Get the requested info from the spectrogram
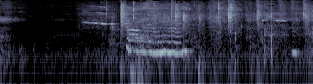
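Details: Great Dane inside a home whining to be taken outside to play; after a quiet start, one sustained, slightly wavering high whine, followed by a brief faint squeak and household shuffling.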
